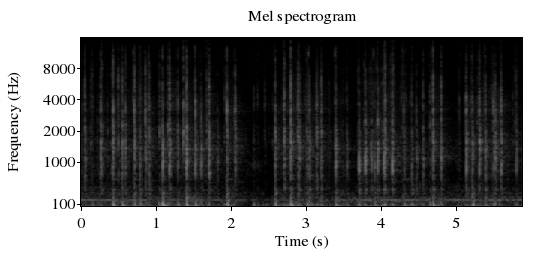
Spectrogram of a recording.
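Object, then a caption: Plastic mechanical keyboard. Fingertips of both hands type steadily on a full-size plastic mechanical keyboard, a Logitech POP Keys with a yellow frame and round dark grey and light grey typewriter-style keycaps. Rapid, uneven keystrokes produce bright, crisp clacks over a low, muted thock. Each strike dies away almost instantly, and typing continues with only brief pauses.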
